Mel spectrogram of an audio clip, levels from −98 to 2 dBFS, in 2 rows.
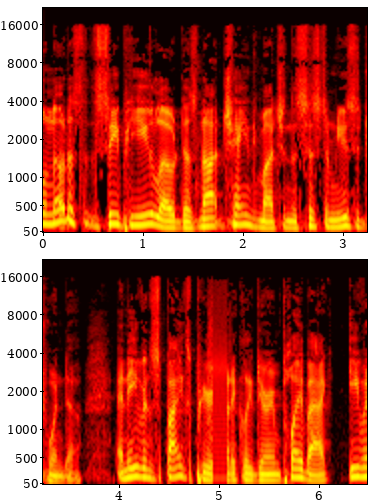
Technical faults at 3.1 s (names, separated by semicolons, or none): none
